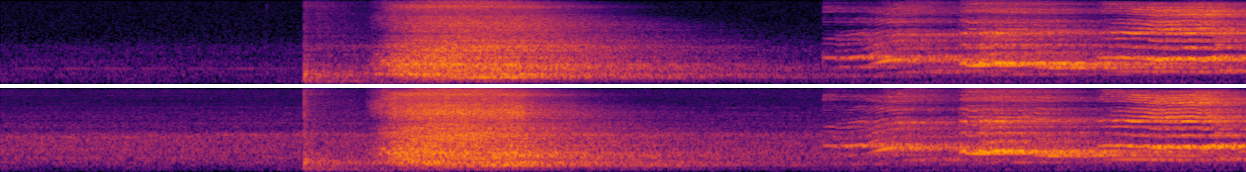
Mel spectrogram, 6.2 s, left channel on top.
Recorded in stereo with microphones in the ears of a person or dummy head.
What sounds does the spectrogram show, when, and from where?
1.5 s a hiss: 45° right (ahead or behind), 0.6 m
4.1 s a baby crying: 15° right (ahead or behind), 1.6 m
